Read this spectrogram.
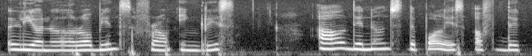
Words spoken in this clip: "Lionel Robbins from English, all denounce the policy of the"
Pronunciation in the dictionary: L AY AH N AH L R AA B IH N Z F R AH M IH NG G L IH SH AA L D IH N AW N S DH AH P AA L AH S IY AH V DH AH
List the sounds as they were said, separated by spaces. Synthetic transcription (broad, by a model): L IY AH N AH L R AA B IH N S F R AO M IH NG G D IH S AA L D IH N AW N S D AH P AA L AH S IY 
